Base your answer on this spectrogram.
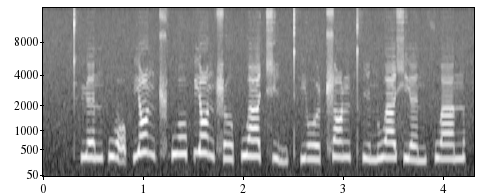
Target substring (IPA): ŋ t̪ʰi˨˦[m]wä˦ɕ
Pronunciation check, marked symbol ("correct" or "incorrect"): incorrect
